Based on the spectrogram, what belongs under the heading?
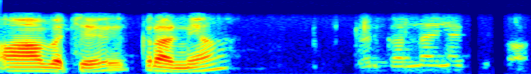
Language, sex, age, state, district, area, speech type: Dogri, male, 18-30, Jammu and Kashmir, Kathua, rural, conversation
